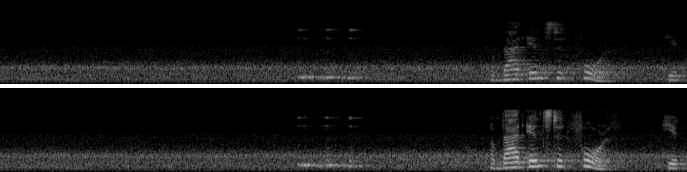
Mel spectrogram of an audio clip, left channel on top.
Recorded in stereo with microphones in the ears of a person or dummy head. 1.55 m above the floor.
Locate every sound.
3.0 s laughter: 70° right (ahead or behind), 2.5 m
4.9 s a woman speaking: 50° right (ahead or behind), 0.5 m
